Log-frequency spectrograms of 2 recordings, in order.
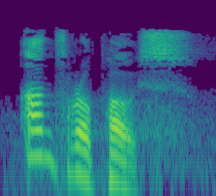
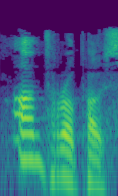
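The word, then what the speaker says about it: Anthropos (ἄνθρωπος): This is a Greek word, A-N-T-H-R, long O, P-O-S. In English letters, that would be an A-N-T-H-R, long O, P-O-S. Anthropos. Anthropos. Say it with me. Anthropos.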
